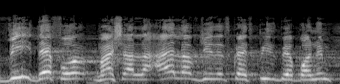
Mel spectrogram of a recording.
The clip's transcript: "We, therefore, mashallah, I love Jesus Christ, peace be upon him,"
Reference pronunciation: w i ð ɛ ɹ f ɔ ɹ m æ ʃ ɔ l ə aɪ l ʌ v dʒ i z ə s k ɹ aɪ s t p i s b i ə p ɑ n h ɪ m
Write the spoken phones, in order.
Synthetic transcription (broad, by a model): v i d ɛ ɹ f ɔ ɹ m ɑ ʃ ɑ l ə aɪ l ʌ v dʒ i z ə s k ɹ aɪ s t p i s b i ə p ɑ n h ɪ m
